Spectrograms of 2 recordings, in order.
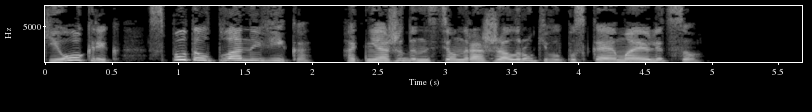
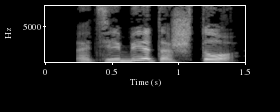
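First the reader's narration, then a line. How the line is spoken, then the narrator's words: Displeased grumble. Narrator (Russian): с неудовольствием пробурчал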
